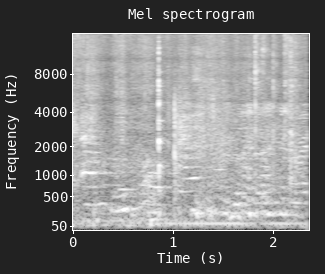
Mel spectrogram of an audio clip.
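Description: Background chatter of several people talking at a table, quieter than the nearby speech, with one brief click a little under a second in.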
